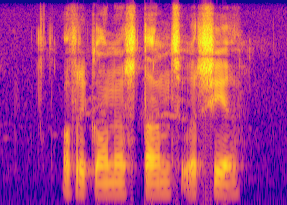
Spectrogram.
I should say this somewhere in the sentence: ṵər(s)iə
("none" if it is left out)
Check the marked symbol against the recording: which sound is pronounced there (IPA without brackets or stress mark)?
s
